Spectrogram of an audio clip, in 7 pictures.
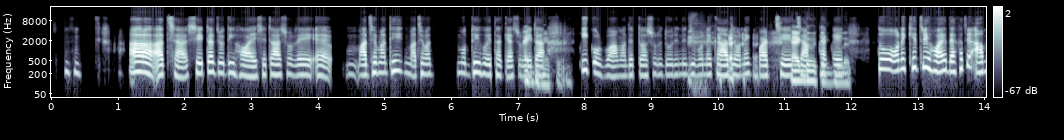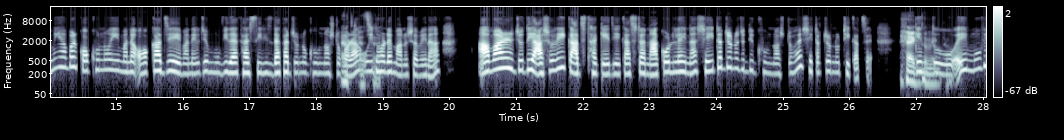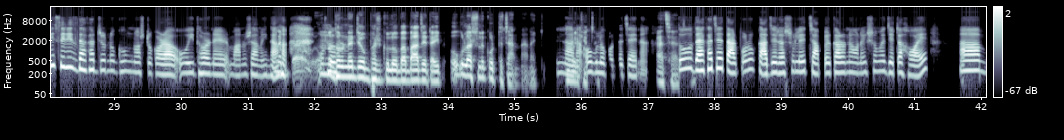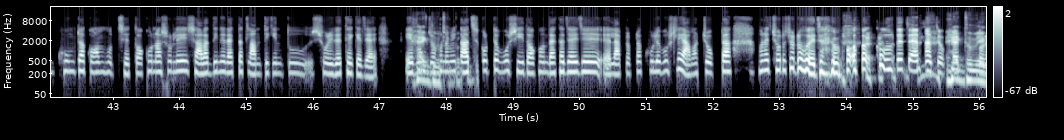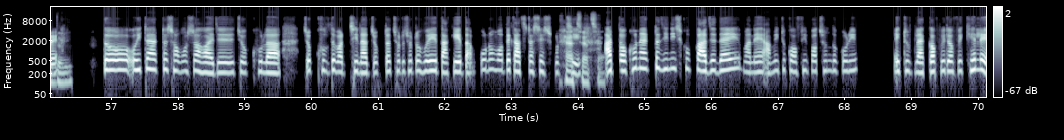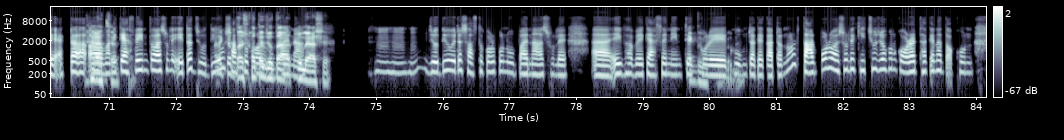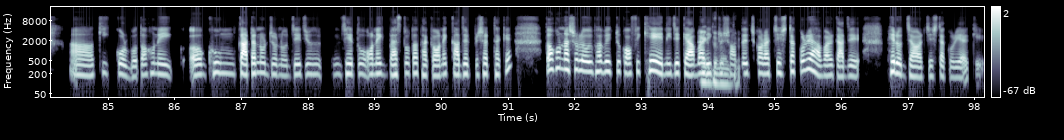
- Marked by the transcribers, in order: tapping; laugh; laughing while speaking: "একদমই ঠিক বল্লেন"; other noise; laughing while speaking: "না"; wind; "একদমই" said as "হ্যাকদমি"; laughing while speaking: "ছোট হয়ে যায়। খুলতে চায় না চোখটা ঠিক করে"; laugh; laughing while speaking: "একদমই, একদমই"
- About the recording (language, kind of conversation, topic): Bengali, podcast, ঘুমের অভ্যাস আপনার মানসিক স্বাস্থ্যে কীভাবে প্রভাব ফেলে, আর এ বিষয়ে আপনার অভিজ্ঞতা কী?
